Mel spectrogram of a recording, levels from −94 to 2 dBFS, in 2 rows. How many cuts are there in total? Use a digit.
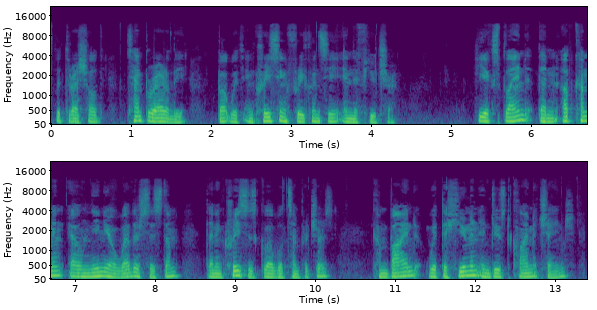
0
